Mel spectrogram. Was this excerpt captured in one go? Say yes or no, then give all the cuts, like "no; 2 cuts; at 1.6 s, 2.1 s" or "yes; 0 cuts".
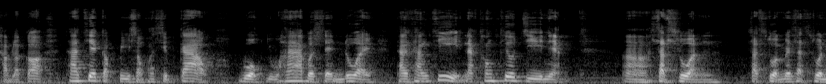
yes; 0 cuts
